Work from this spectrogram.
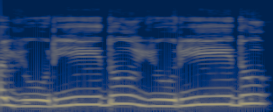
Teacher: را کو کھینچیں گے باریک پڑھیں گے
